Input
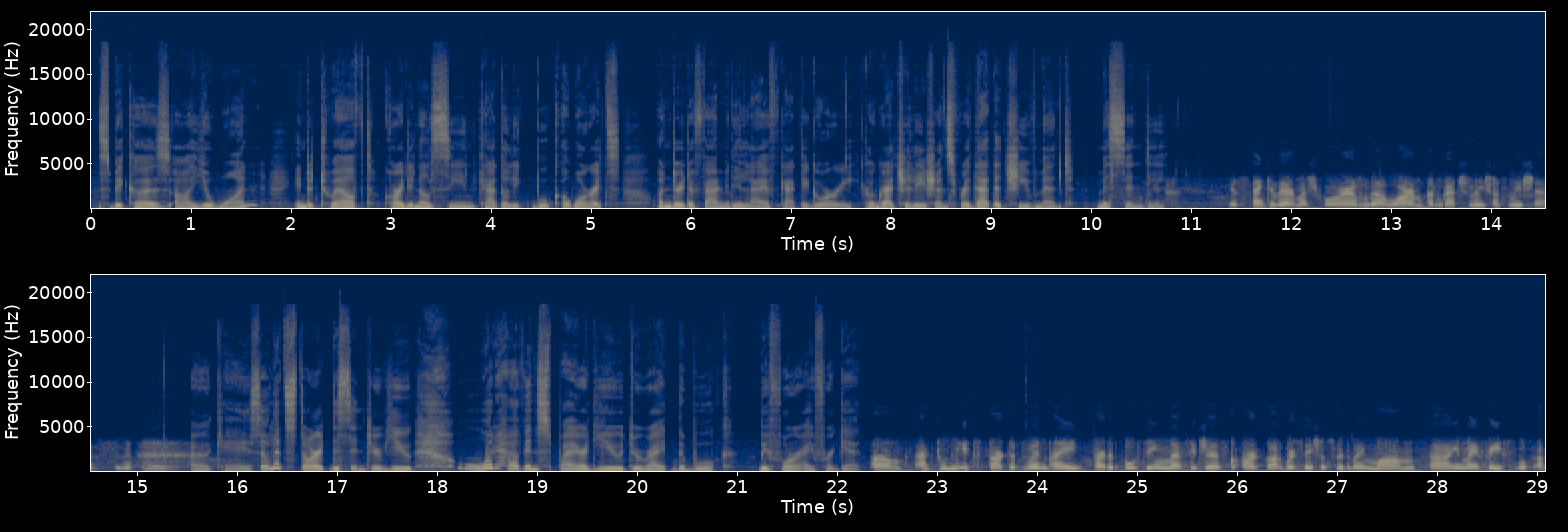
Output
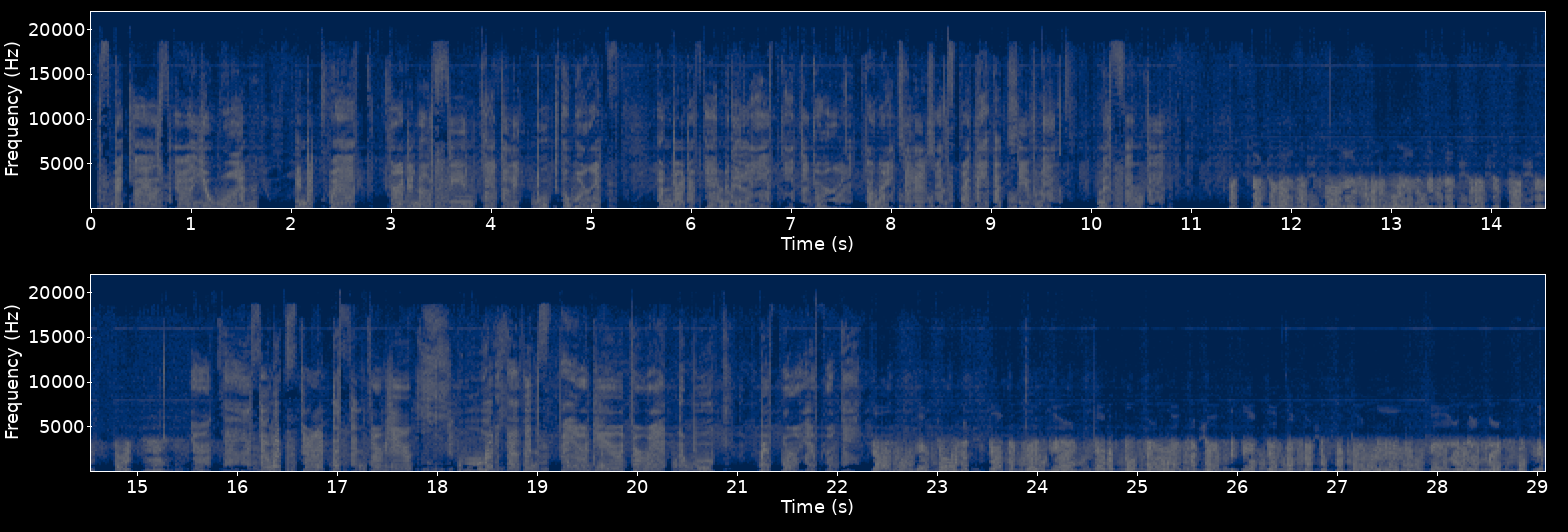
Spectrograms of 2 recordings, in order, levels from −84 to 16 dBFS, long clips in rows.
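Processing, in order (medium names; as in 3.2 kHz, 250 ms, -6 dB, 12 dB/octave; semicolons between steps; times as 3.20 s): spectral gate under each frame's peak -30 dB weak; compression 3:1, threshold -51 dBFS, peak gain reduction 11 dB; on a send: feedback echo behind a high-pass 601 ms, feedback 77%, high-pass 2 kHz, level -18 dB; on the sum: trim +13.5 dB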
